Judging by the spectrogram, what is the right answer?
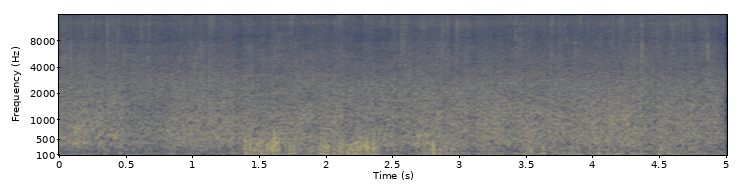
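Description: Rain falling continuously on trees and garden foliage, a steady hiss.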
